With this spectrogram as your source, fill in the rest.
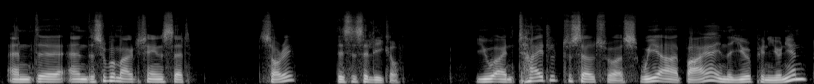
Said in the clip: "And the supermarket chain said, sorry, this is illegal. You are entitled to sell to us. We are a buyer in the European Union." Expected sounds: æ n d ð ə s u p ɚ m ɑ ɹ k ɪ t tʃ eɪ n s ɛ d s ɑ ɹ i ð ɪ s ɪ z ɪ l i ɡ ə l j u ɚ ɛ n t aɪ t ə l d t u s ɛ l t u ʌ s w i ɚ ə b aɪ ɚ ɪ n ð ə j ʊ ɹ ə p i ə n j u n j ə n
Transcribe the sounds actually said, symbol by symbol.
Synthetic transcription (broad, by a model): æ n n ð ə s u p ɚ m ɑ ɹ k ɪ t tʃ eɪ n s ɛ d s ɑ ɹ i ð ɪ s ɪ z ɪ l i ɡ ə l j u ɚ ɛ n t aɪ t l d t u s ɛ l t u ʌ s w i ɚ ə b aɪ ɚ ɪ n ð ə j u ɹ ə p i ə n j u n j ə n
